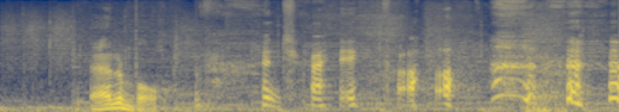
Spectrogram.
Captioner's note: laughs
